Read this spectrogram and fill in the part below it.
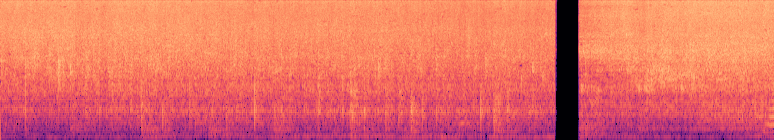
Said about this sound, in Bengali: মাছটা ভেজে নেব। মাছগুলো এক এক করে ভেজে নেব।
